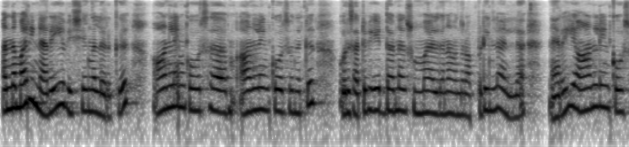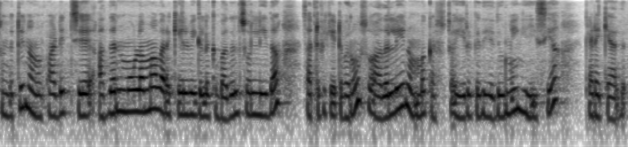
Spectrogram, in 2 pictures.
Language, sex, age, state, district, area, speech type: Tamil, female, 18-30, Tamil Nadu, Tiruppur, urban, spontaneous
